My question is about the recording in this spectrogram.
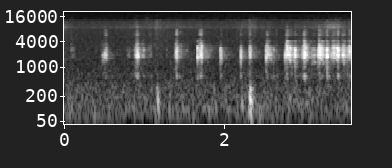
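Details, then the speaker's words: Victor No. 2 phonograph reproducer after rebuild, needle bar installed; crisp bright taps ring clearly with clean midrange resonance, no buzz or rattle; normal reproducer response. "That sounds good. That's a rebuild on a Vic number 2."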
